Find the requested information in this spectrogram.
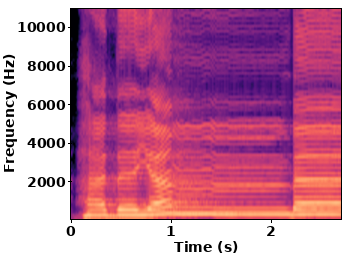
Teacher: tanwinnya yang tadinya bunyi n diganti jadi bunyi m, jadi bunyi mim sukun disertai dengung. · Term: iqlab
